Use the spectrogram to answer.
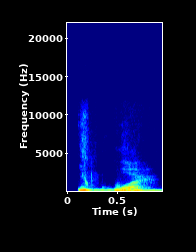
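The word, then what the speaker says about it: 유월: 6월. It's hard to pronounce it, isn't it? So the Korean government just decided to speak with 6월 because it's more easy to pronounce it.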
